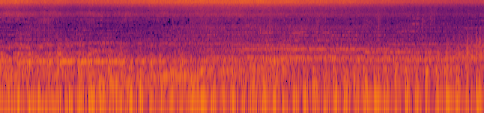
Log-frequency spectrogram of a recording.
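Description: Psychedelic electronic music from a live set: a deep bass pulsing about three times a second under a dense, layered synthesizer texture.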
